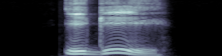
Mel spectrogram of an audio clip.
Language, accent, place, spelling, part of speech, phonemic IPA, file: German, Germany, Berlin, EG, noun / proper noun, /eˈɡeː/, De-EG.ogg
- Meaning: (noun) abbreviation of Erdgeschoss; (proper noun) 1. initialism of Europäische Gemeinschaft 2. initialism of Ende Gelände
